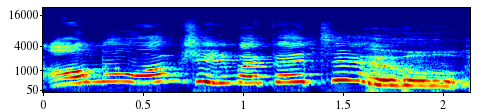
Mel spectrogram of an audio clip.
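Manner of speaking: high, hammed-up panicked cry; panicked character voice. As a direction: squeal it out in mock panic. Character panics in retold scene.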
